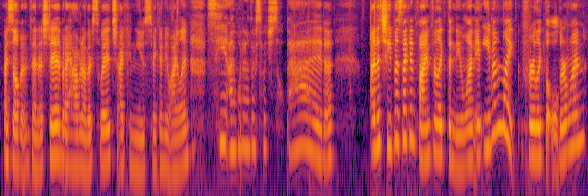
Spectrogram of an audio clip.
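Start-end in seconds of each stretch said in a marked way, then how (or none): 4.1-6.6 whispered longing aside. Real, not acted. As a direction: breathe it like a secret wish.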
